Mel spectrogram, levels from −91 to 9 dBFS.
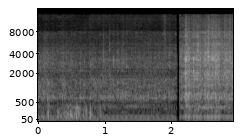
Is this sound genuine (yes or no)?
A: no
